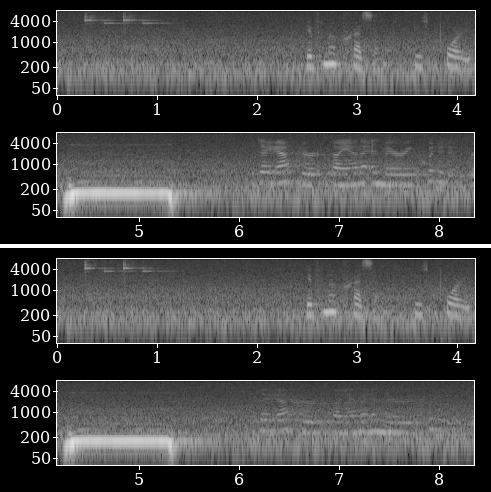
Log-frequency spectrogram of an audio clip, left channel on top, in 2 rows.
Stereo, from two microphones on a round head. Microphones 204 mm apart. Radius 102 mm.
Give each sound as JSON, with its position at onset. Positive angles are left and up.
{"t": 0.3, "sound": "a doorbell", "side_deg": -15, "distance_m": 5.0}
{"t": 2.5, "sound": "a woman speaking", "side_deg": 0, "distance_m": 0.9}
{"t": 4.2, "sound": "a phone buzzing", "side_deg": 5, "distance_m": 1.0}
{"t": 6.1, "sound": "a woman speaking", "side_deg": 65, "distance_m": 5.0}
